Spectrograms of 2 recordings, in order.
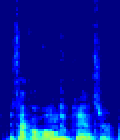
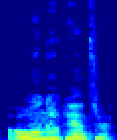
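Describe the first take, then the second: First: Said in the usual way. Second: Whole punched high and loud; stress on whole. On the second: Shown as a demonstration. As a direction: hit the word whole.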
